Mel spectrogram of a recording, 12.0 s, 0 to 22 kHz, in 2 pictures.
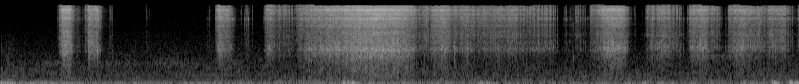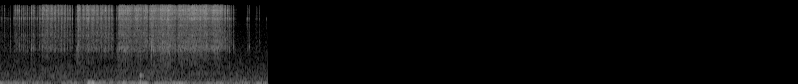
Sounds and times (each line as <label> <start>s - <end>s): wind up a wind up toy 0.4s - 0.8s
wind up a wind up toy 1.6s - 8.0s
